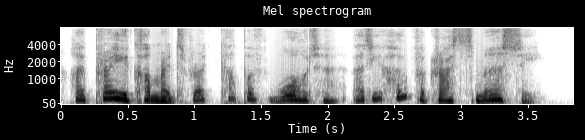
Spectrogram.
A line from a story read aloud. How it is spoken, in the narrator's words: it cried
